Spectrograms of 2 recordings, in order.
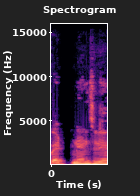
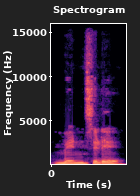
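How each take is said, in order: First: The middle d is pronounced, wed-nes-day. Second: The middle d is silent, wens-day. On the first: The speaker calls it wrong. "మీరు వెడ్నెస్డే అని చదువుతూ ఉంటారు" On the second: The speaker calls it right. "వెడ్నెస్డే కాదు వెన్స్డే"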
